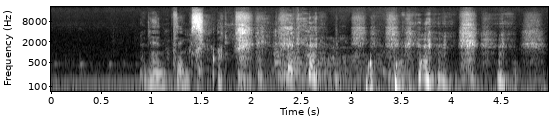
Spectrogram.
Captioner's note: all laugh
